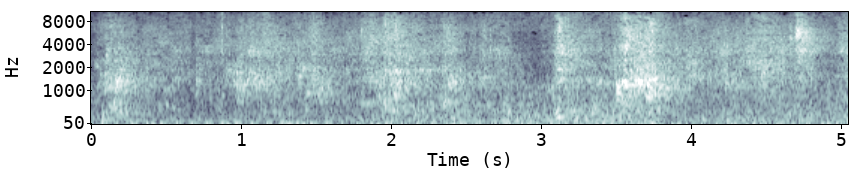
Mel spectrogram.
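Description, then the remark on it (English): Cheese culture is poured straight down the length of a cheese vat holding about 4,000 pounds of milk, a continuous splashing wash that swells and fades over several seconds, with occasional clinks and bumps in the background. “Pour it straight down the length of the vat.”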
